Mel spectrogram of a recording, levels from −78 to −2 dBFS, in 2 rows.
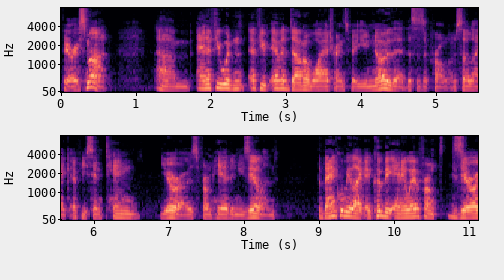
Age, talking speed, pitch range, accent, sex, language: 20-39, 235 wpm, 115-145 Hz, Australian, male, English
